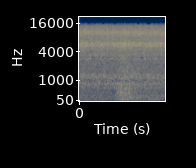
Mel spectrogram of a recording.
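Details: 2001 Honda Odyssey 3.5 V6 with about 570,000 miles, code P0304 and the cylinder 4 coil pack missing, idling while warming up: uneven, lumpy idle with a missing pulse. This is a single-cylinder misfire.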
